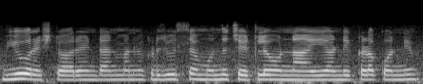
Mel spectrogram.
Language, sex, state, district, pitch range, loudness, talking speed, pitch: Telugu, female, Andhra Pradesh, Sri Satya Sai, 215-230 Hz, -15 LUFS, 170 wpm, 220 Hz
